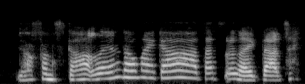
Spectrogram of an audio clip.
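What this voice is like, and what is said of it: Bad imitation of American accent. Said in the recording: “That's my bad accent, as you're listening to American.”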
